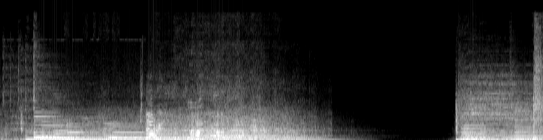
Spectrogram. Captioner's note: laughter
